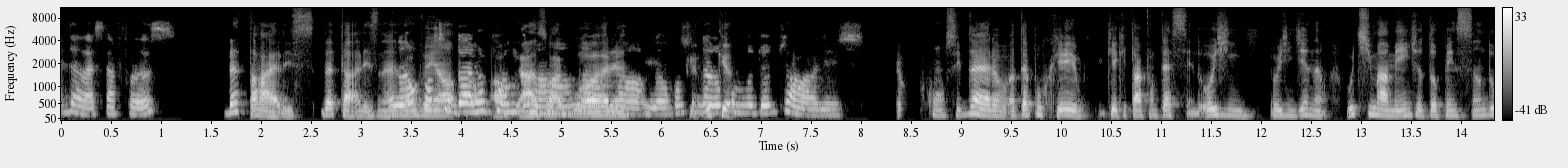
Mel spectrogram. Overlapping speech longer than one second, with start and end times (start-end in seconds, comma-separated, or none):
3.2-5.7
